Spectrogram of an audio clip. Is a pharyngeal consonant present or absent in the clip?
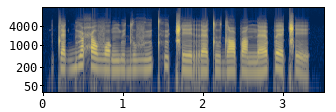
present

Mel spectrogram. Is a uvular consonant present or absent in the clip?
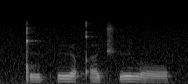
present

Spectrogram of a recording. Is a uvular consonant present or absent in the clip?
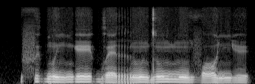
absent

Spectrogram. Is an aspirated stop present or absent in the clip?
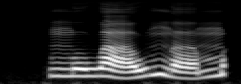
absent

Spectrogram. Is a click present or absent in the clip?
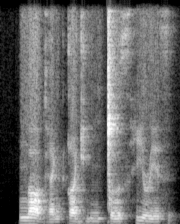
present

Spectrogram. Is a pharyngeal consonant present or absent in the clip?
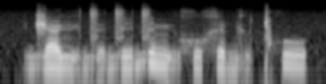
absent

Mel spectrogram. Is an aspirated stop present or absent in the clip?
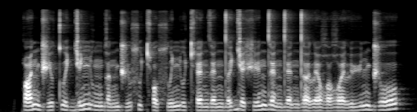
present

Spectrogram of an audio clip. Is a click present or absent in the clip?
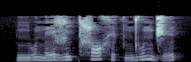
absent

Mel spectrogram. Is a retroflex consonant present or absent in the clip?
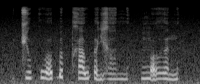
absent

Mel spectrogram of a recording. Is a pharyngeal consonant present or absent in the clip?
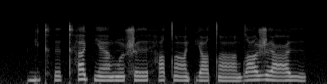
present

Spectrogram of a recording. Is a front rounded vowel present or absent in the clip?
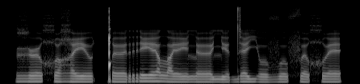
absent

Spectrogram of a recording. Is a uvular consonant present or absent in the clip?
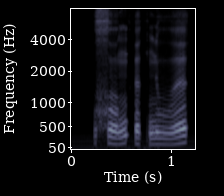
absent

